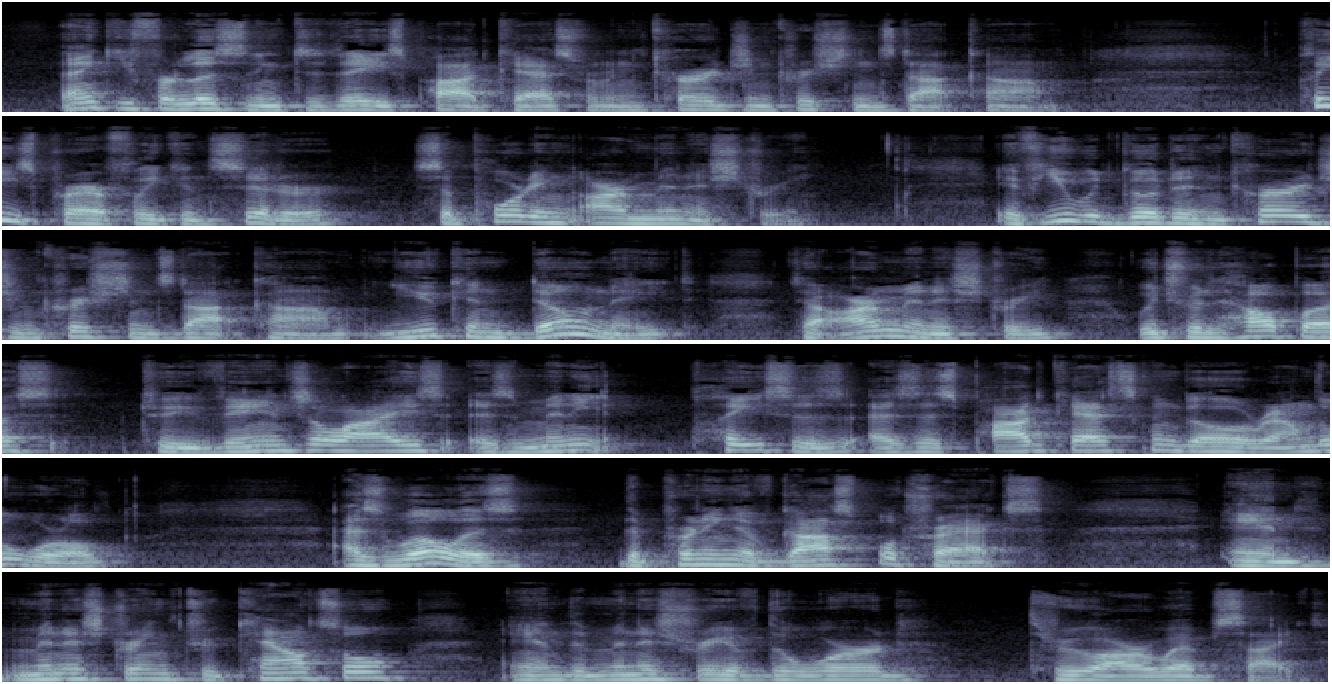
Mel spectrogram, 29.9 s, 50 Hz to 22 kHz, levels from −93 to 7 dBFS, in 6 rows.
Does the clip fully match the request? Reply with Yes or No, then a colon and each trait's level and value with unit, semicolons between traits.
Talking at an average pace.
No: slow, 130 wpm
